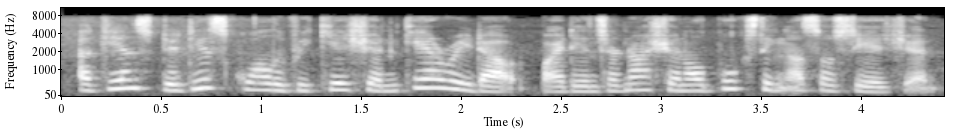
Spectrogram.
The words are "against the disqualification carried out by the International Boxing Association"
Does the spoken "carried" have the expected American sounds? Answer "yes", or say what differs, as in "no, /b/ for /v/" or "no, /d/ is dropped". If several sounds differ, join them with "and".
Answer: yes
